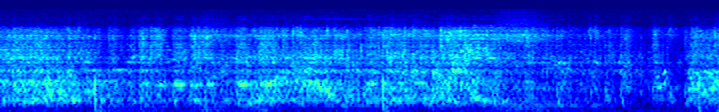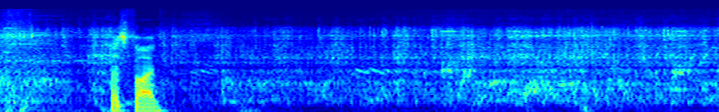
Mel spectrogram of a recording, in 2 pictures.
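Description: Busy battle sound effects play through a small, tinny speaker.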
